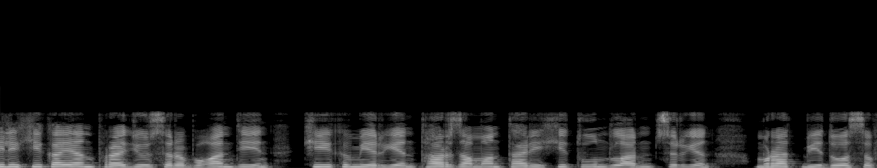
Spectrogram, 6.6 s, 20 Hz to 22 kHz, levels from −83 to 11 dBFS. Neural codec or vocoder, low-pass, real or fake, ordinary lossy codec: none; 7.2 kHz; real; none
